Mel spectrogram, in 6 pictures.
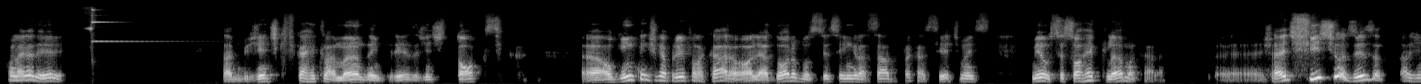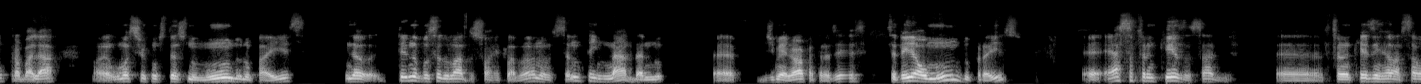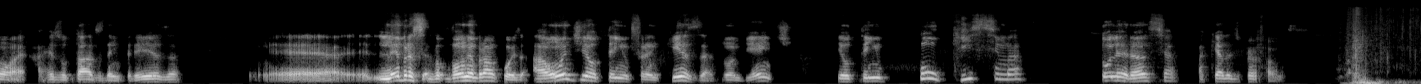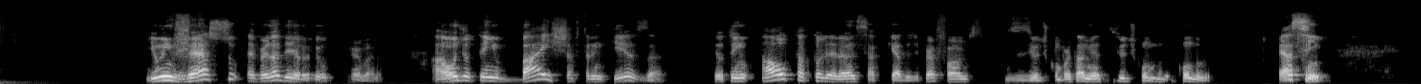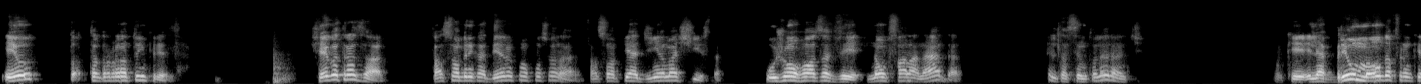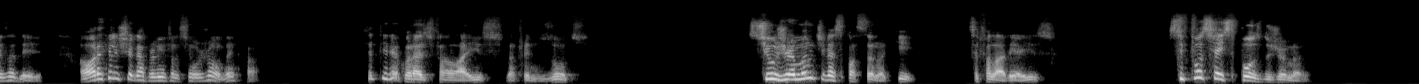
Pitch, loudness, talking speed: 175 Hz, -18 LUFS, 150 wpm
